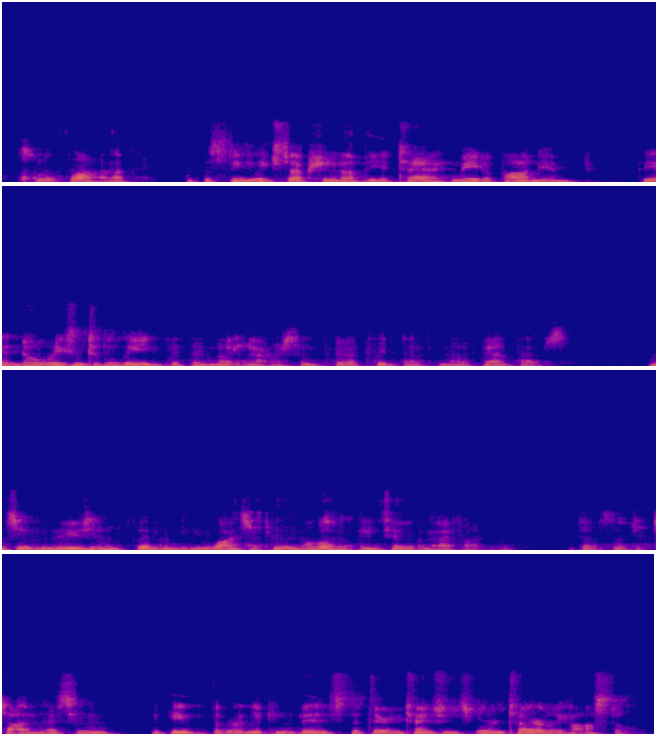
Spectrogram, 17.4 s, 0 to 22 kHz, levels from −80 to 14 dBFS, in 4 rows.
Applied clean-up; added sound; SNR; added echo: neural mask model DeepFilterNet 3.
